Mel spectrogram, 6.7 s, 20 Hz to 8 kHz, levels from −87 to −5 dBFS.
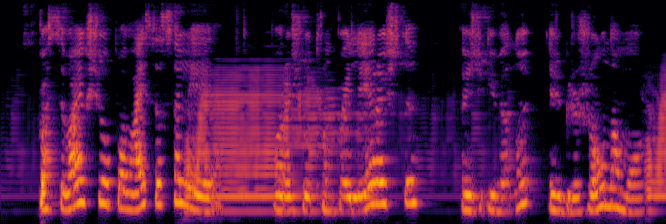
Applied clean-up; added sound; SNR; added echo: classical method WPE with log-MMSE.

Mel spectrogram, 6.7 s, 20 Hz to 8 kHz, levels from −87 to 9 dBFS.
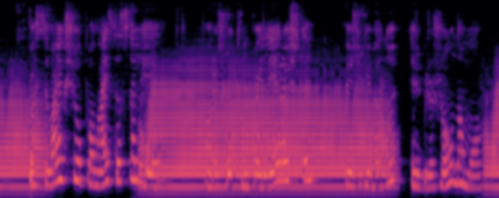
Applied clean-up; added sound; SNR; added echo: none; Brass instrument; 1 dB; reverberation time 0.2 s.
